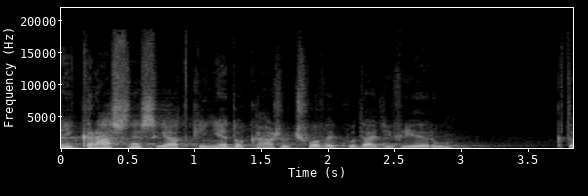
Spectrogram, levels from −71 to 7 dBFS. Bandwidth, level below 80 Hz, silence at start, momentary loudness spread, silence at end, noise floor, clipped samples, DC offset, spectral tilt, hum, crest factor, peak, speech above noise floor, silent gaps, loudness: 19 kHz; -76 dBFS; 0 s; 8 LU; 0 s; -57 dBFS; under 0.1%; under 0.1%; -4.5 dB/octave; none; 20 dB; -4 dBFS; 33 dB; none; -24 LUFS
